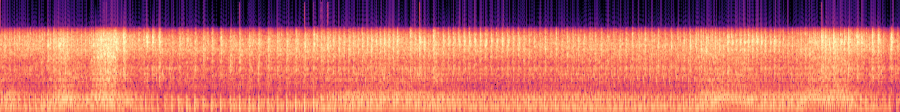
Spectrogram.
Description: Edit: Turns out is was a spun rod bearing on the big end.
